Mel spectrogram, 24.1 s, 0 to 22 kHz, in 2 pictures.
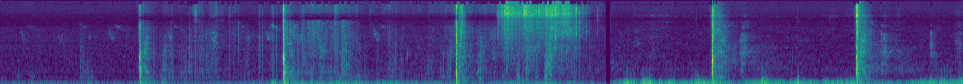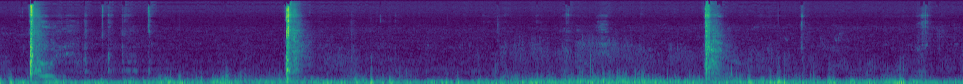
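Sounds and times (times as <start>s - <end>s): axe chopping firewood: 1.7s - 2.6s, 3.5s - 4.4s, 5.4s - 7.2s, 8.8s - 9.4s, 10.7s - 11.2s, 12.4s - 12.8s, 15.6s - 16.0s, 20.8s - 21.2s.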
